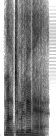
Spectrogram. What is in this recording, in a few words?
"multimillionaire", Indian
